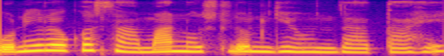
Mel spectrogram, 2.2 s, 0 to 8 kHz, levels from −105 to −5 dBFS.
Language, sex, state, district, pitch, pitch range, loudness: Marathi, female, Maharashtra, Solapur, 245 Hz, 225-265 Hz, -15 LUFS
